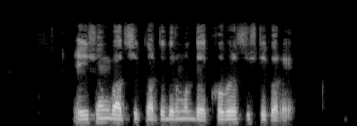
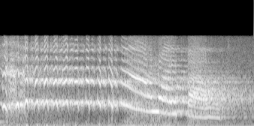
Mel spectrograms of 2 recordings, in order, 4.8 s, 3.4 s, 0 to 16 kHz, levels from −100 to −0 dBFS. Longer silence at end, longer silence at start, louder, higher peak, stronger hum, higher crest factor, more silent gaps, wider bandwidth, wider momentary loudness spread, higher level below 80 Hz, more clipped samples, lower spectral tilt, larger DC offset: first, 0.85 s vs 0 s; first, 1 s vs 0 s; second, -28 LUFS vs -4 LUFS; second, -10 dBFS vs 0 dBFS; neither; first, 18 dB vs 6 dB; neither; first, 7.8 kHz vs 5.4 kHz; first, 9 LU vs 4 LU; second, -68 dBFS vs -34 dBFS; second, under 0.1% vs 5%; first, -5.5 dB/octave vs -3.5 dB/octave; second, under 0.1% vs 2%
